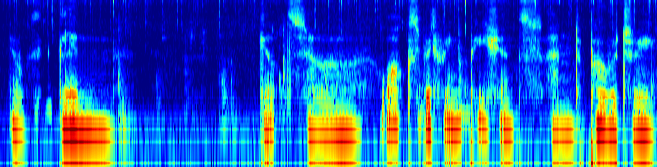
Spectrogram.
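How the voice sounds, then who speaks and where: Soft-spoken delivery at a very slow pace, with noticeable background noise. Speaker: narrator of fiction audio. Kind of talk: soft-spoken ambience reading of old-fashioned love letters. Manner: soft-spoken, tender.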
